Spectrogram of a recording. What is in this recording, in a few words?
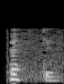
icelandic reservation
